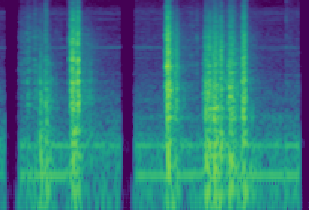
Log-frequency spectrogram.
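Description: Glass food-storage containers with wooden lids being handled and set down on fridge shelves and a stone counter: a run of sharp clacks and taps, the loudest about halfway through, over a low steady hum.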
